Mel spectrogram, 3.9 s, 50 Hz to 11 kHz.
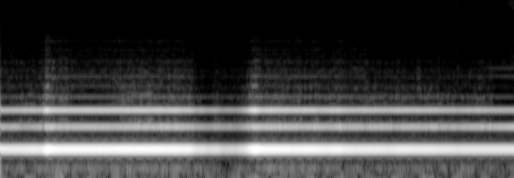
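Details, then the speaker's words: Arvin 257T tube radio during alignment, oscillator trimmer A4 adjusted with signal generator: clean steady tone about 450 Hz through speaker, strong and undistorted; set peaked, normal alignment peak tone. "Okay, good. I better screw that in. So you can hear that peak."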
